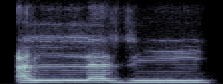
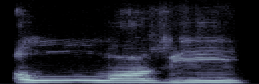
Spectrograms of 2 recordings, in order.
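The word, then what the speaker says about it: الذي: And all other lam apart from in word Allah, always, always thin sound. Like allazi, we will not say allazi, that will be wrong. Allazi illa udallil muttaqin. This all lam will be pronounced as a thin sound.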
